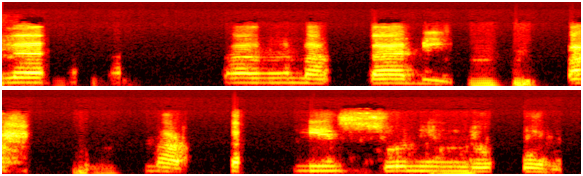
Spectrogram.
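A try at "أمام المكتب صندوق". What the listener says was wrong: Panjang pendeknya Bu.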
